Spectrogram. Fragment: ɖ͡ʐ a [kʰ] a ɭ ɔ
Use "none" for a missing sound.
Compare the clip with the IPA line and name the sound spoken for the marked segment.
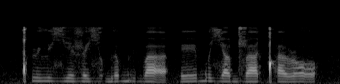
ǃʰ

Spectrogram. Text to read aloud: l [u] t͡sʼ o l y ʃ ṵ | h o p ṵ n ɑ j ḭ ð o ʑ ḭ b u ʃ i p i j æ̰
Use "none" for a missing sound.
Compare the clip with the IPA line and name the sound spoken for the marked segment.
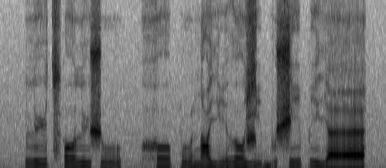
y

